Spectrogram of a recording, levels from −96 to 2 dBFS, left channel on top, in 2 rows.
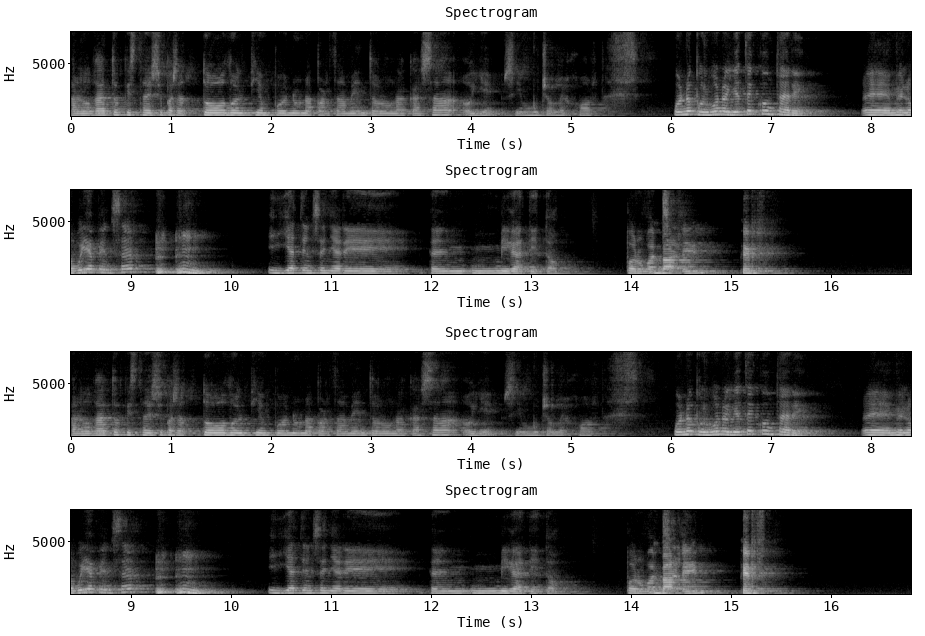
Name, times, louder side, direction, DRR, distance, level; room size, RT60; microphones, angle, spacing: voice 1, 0.0-5.6 6.0-7.4 7.9-9.8 10.4-13.4 14.0-14.4, left 1 dB, 25° left, 5 dB, 1.9 m, -32 dB
voice 2, 14.2-14.7 15.1-15.4, right 2 dB, 55° right, 5 dB, 2.1 m, -29 dB
26.0 x 22.0 x 5.1 m, 0.81 s
head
